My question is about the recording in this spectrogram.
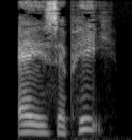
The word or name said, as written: ASAP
